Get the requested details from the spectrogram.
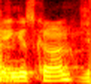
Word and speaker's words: Kangaskhan: The oh, uh, Kangaskhan.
